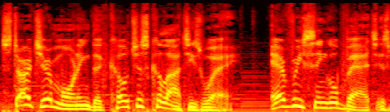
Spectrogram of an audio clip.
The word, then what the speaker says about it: kolache: When you walk into Coach's Kolaches, you might be a little overwhelmed by all the great choices, but do not be overwhelmed by how to say it.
